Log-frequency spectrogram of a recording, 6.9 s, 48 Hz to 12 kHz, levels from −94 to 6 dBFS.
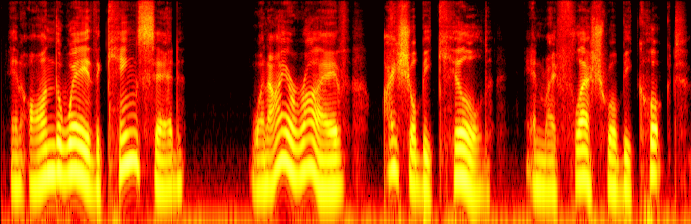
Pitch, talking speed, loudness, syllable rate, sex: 140 Hz, 175 wpm, -17 LUFS, 4.4 syllables/s, male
